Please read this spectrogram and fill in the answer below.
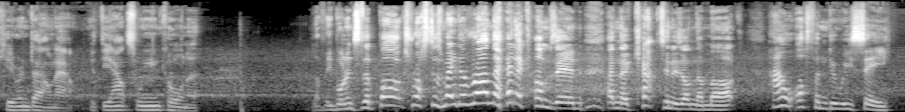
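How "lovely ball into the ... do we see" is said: high, loud football commentator shout; excited goal call. Real, not acted. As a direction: build fast to a soaring goal cry.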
